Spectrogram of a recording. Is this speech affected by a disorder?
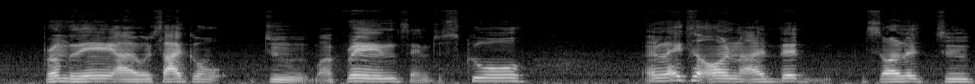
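Yes: cerebral palsy; myasthenia gravis muscle fatigue, breathing weakness, sometimes out of breath, uses oxygen machine, on medication.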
